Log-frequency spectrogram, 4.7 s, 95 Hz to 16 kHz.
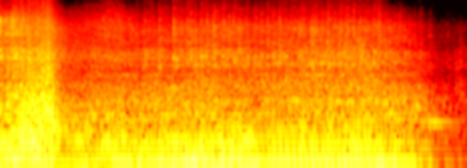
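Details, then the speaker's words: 1992 Honda Civic VX with a rebuilt Jackson Racing supercharged B18C VTEC engine on a base map. It catches at once with a sharp burst, then settles to a steady, even run. Starts right up first try. Normal start and idle. "So, as you can see, she starts right up on the first try. And, uh, that's a big step for us here."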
